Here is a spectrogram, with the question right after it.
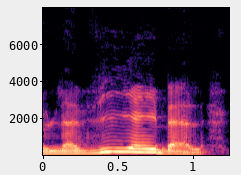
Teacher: We don't pronounce the T, do we? Because it's not followed by a vowel.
